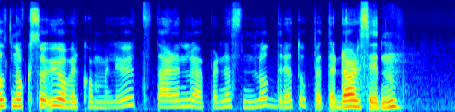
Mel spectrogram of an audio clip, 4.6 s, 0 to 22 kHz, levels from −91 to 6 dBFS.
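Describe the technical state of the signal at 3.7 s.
At 3.7 s the signal is intact, with only the background noise of the room in which it was recorded.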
